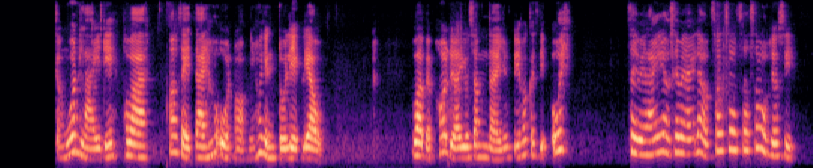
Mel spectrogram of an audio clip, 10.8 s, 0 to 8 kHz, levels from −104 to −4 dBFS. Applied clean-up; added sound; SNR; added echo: neural mask model DeepFilterNet 3.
